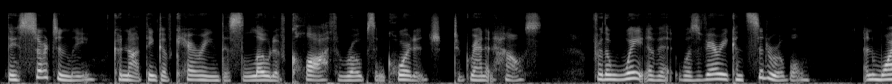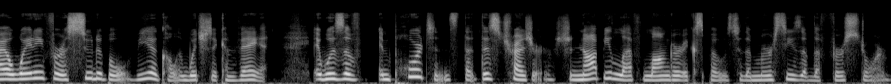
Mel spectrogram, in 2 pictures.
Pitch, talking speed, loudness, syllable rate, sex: 215 Hz, 190 wpm, -19 LUFS, 5.5 syllables/s, female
